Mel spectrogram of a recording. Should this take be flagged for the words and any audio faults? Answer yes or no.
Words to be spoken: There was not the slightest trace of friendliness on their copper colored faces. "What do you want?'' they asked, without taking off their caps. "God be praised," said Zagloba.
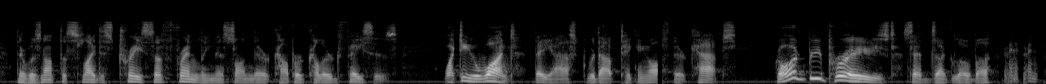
yes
